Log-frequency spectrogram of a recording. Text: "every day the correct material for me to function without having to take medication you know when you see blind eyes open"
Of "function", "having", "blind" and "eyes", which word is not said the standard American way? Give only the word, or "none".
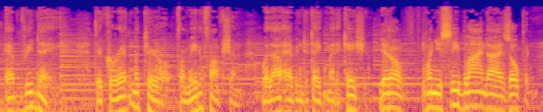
none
